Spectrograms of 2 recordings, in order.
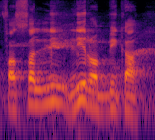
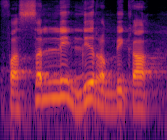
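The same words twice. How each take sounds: First: The s sound is heavy and emphatic. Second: The s sound is light and plain. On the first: So pray for your Lord. The speaker calls it right. "वहाँ पर फसल्ली स्वाद है" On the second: So unsheathe the sword for your Lord. The speaker calls it wrong. "अगर वहाँ पर कोई सिन पढ़ लेता है"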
